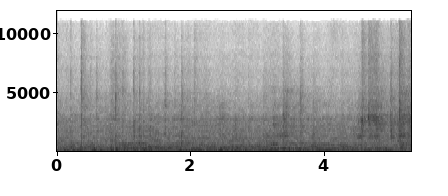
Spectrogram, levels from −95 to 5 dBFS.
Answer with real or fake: fake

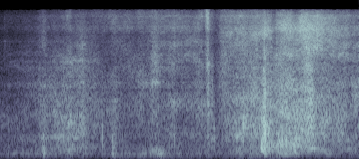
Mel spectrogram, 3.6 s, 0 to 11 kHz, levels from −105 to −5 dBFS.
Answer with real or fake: fake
